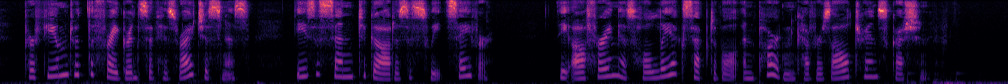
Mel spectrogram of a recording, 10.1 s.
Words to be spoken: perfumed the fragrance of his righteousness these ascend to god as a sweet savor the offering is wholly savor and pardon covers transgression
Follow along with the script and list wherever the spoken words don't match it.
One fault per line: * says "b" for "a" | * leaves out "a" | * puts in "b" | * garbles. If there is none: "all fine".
* puts in "with"
* says "acceptable" for "savor"
* puts in "all"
